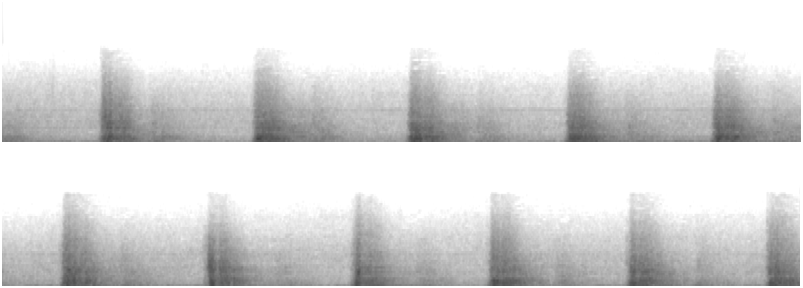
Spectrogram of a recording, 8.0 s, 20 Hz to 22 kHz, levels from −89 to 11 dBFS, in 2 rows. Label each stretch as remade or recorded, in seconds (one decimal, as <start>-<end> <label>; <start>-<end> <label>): 0.0-5.0 recorded; 5.0-6.0 remade; 6.0-8.0 recorded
